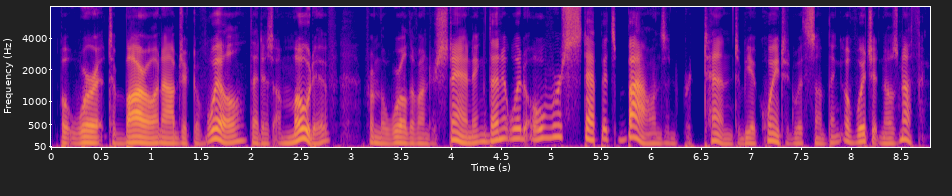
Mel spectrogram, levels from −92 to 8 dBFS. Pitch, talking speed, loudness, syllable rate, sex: 135 Hz, 245 wpm, -23 LUFS, 6.2 syllables/s, male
